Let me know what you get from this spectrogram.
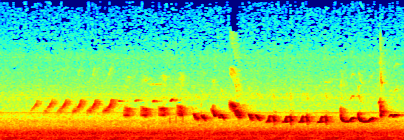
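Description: A songbird singing a quick run of short repeated chirps, the phrase stepping down in pitch every second or so. A steady low hum runs underneath.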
